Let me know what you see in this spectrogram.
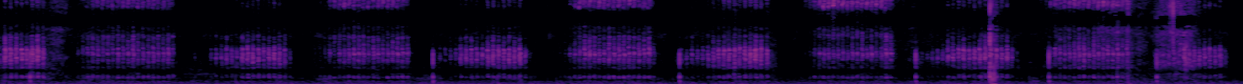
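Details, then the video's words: Cat snores in a low, rattling drone, each breath adding a breathy hiss that lasts under a second before a short pause, regular throughout, with one brief tap near the end. "A snoring cat"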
